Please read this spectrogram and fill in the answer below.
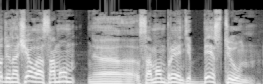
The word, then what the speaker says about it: Bestune: Бренд называется Bestune. Как бы best, лучший. А юн это как, ну, как юн, Bestune, вот и все.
